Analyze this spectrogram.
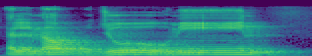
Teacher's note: റായിന് ഒരു വിറയൽ വരാതെ ശ്രദ്ധിക്കണം. ഒറ്റ തഫ്ഖീം ചെയ്യപ്പെടുന്ന റാ മാത്രം ഉച്ചരിക്കുക.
